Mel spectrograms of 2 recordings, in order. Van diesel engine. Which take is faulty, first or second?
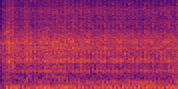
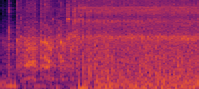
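second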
